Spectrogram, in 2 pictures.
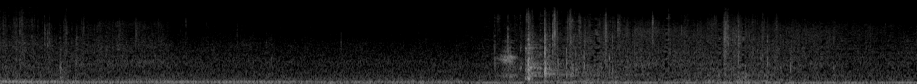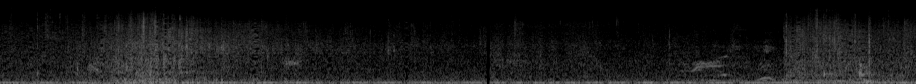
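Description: Bicycle tyres crunch over sand as riders pass close by.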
